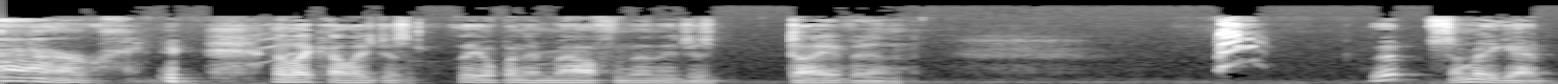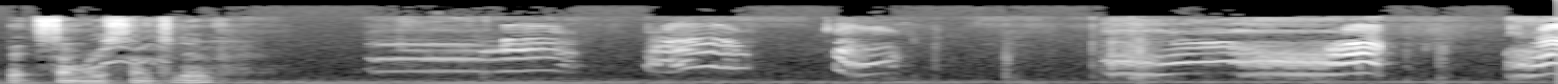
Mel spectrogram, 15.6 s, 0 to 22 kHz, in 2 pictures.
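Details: Kittens from Gamora's litter of five, born April 14th, held in a lap indoors. A person talks for the first half, then several thin, wavering, rising-and-falling kitten mews follow one after another over a low hum.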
